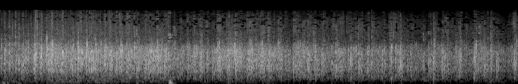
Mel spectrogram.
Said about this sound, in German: Wir haben 150 Gäste, beziehungsweise wir sind Gäste heute beim Main Event des Business Circle Events hier im BMW-Park. Was uns natürlich riesig freut, euch alle hier begrüßen zu dürfen. Gebt euch mal selbst einen dicken Applaus für.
